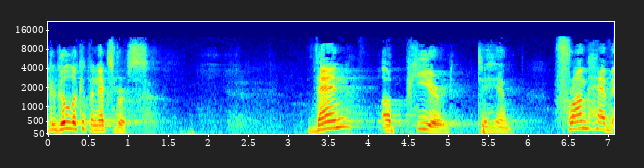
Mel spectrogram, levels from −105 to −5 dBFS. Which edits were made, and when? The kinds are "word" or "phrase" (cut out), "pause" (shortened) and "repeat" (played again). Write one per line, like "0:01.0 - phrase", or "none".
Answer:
0:04.1 - phrase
